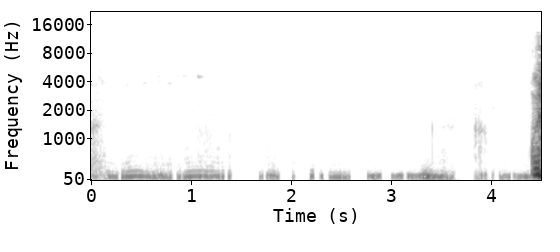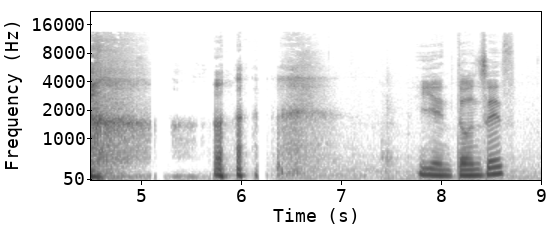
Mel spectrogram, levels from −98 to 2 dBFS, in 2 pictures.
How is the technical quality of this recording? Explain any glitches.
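The recording has one glitch: a section at the wrong speed from 5.93 to 7.37 s. It plays 1.14 times fast, likely from a clock mismatch, so pitch jumps about two semitones along with tempo, unlike a pure pitch shift.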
